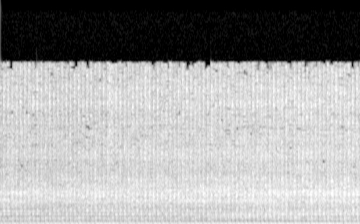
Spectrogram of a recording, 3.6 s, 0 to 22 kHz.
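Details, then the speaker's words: Isuzu Panther diesel after an engine rebuild for heavy blow-by, including new piston rings, warm at 73 °C after a test drive: even regular clatter and steady low rumble at idle, no blow-by chuff or misses; smooth, like-new idle. "Untuk mesinnya suaranya halus ya, ini suaranya halus, oke, seperti baru."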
